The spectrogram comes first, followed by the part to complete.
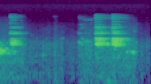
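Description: A bird calling in the background: one short high call just after the start and two more short high calls about one and a half seconds in.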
